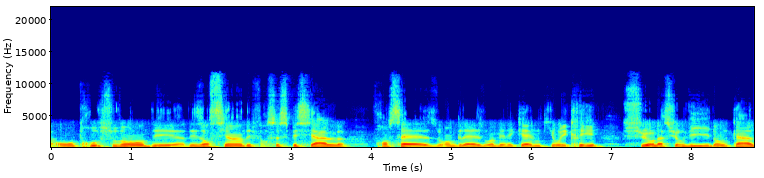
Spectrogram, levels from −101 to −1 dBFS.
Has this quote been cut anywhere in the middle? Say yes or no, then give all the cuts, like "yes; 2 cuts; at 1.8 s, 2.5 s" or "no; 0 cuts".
no; 0 cuts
